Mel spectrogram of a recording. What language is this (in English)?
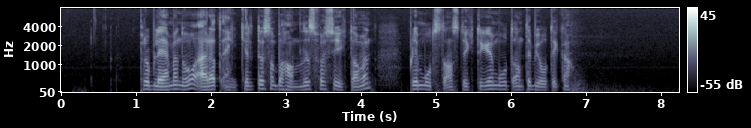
Norwegian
